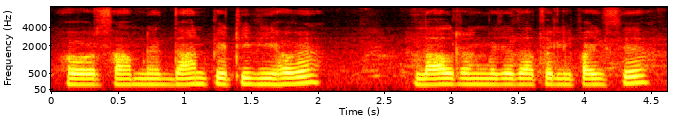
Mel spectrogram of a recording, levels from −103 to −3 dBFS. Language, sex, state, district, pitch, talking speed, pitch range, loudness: Chhattisgarhi, male, Chhattisgarh, Balrampur, 165 Hz, 155 wpm, 160-170 Hz, -22 LUFS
